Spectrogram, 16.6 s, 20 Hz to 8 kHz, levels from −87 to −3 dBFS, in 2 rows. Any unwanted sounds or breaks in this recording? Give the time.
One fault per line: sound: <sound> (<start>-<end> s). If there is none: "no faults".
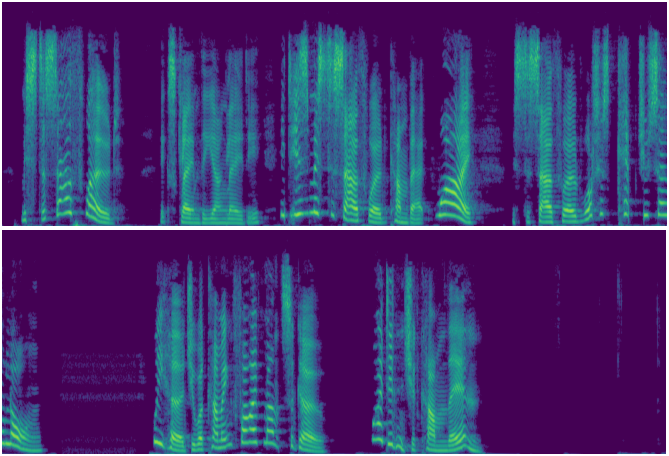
no faults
